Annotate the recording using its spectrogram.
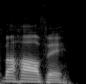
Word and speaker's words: Mojave: So yeah, and I'm told it's Mojave, is how you say it.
